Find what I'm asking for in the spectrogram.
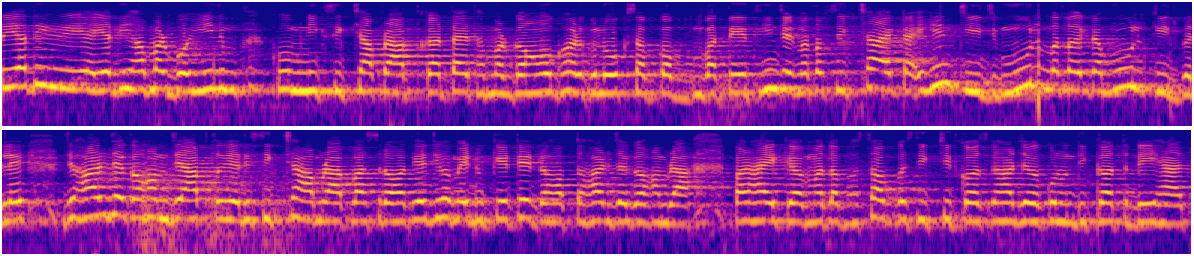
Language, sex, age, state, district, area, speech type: Maithili, female, 18-30, Bihar, Madhubani, rural, spontaneous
